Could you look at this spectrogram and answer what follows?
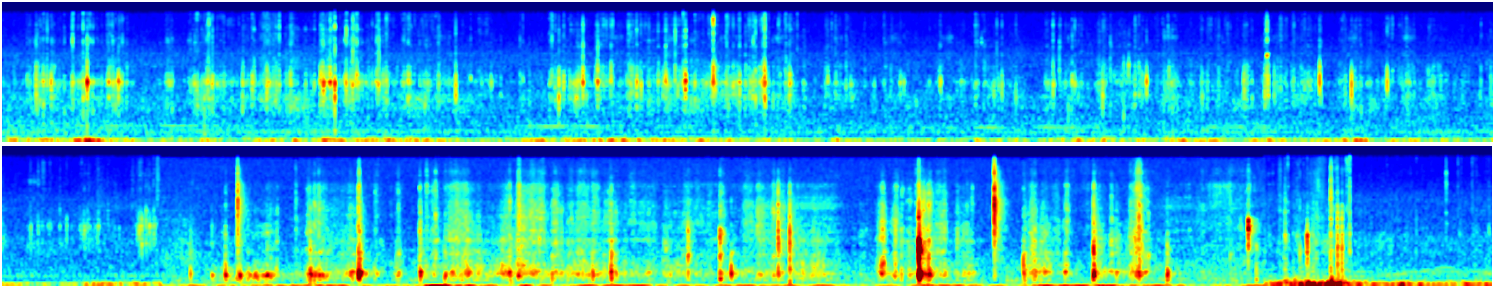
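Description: Hands working a leather helmet liner: a soft crackling rustle of leather with scattered clicks and taps. It gets busier and louder about halfway through, with one sharp click.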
